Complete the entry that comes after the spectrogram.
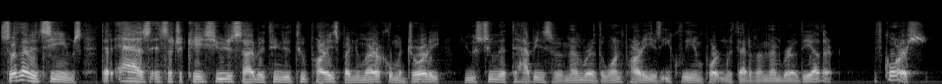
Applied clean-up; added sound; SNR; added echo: none; none; none; none.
